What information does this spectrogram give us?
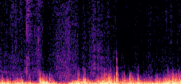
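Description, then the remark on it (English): Wind buffets the microphone in a steady, loud low rumble with irregular gusty surges throughout, and no voices are heard. “It is so windy.”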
